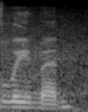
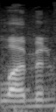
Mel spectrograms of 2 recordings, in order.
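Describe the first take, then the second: First: The first vowel is long, as in 'lay'. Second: The first vowel is short, as in 'lemon'. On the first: The speaker calls it right. "but I think it's Lehman" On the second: The speaker calls it wrong. "I've been pronouncing it Lemon for like three years now"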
